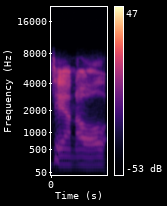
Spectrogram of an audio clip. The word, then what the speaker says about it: Daniel: Now I'm going to turn it over to Jenny and Daniel. I apologize. I'm going to advance the slide as well. There we go. Thanks, Kathy. So I am Daniel, that rhymes with flannel, Perry.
